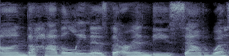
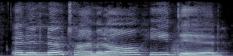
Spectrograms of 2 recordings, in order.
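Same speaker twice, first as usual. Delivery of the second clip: lively read-aloud storyteller voice, a bit louder; storybook narration; 5 semitones higher, 3 dB louder than usual. A narrator's reading. Teacher reading a picture book to her class, in lively storybook narration.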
